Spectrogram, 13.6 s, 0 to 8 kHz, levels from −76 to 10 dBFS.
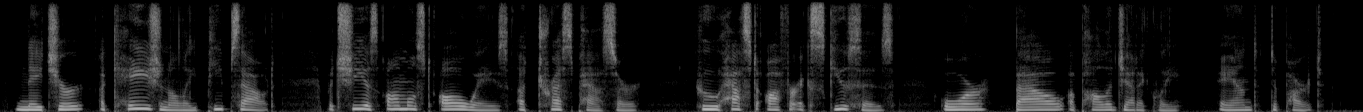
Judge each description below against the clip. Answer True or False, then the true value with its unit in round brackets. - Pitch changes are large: False (4.5 semitones)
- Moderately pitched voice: False (200 Hz)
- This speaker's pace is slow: True (90 wpm)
